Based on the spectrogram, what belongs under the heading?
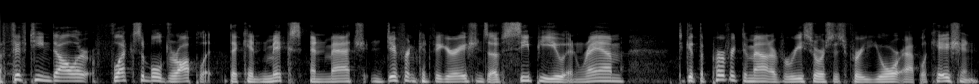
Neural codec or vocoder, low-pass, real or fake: vocoder, 44.1 kHz, 128 mel bands every 256 samples, BigVGAN v2; 7.2 kHz; fake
